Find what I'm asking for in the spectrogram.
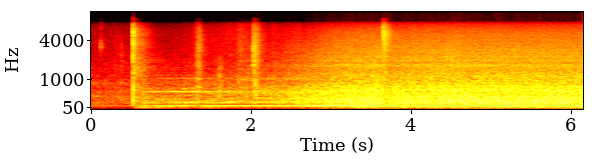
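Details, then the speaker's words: Furnace blower after repair, motor ruled out and blower wheel re-centered and bolted tight on the drive shaft: click, then smooth even airflow hum with no rattle or scraping, quietest in years; normal blower operation. "oh yeah hasn't been that quiet in years so this is a success"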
